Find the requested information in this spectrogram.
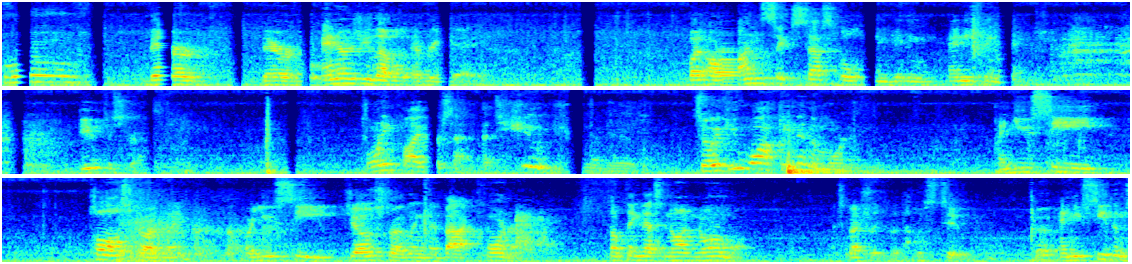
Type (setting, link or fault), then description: setting, live audience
